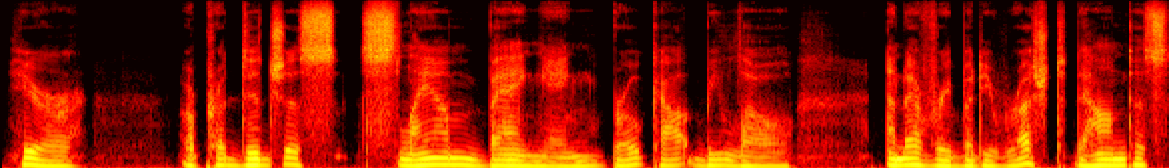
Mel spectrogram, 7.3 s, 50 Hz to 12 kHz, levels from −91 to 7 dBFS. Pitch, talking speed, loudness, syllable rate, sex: 105 Hz, 115 wpm, -21 LUFS, 4.0 syllables/s, male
